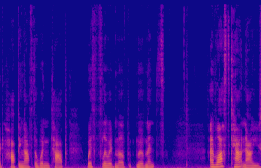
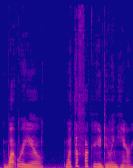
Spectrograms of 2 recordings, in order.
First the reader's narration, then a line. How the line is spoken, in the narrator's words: He snapped quickly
